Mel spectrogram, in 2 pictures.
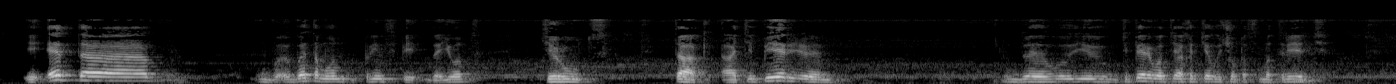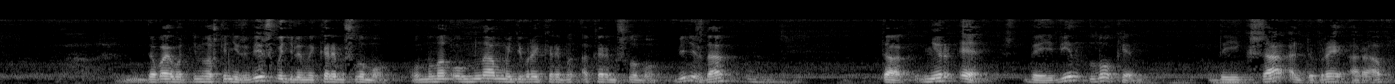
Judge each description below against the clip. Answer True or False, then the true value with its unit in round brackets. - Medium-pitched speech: False (125 Hz)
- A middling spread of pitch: False (6.8 semitones)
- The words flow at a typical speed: False (90 wpm)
